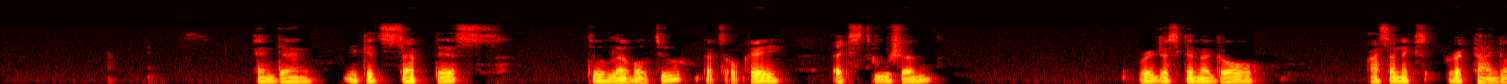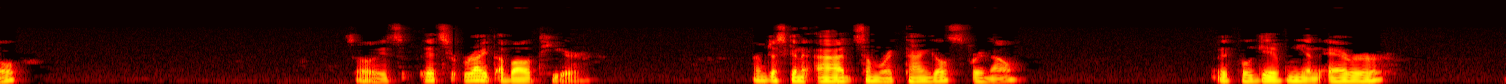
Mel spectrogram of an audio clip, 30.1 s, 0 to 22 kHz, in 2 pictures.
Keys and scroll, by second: 22.5 Escape, 28.1 Escape.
